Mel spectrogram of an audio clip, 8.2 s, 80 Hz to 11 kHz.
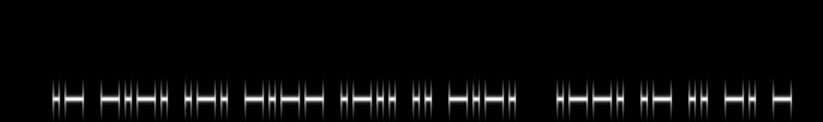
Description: Morse code, heard as a keyed tone, about 20 wpm, 700 Hz. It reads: ACRYLIC PAINT
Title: Difficult Words - Speed-Racing with Hints - 20wpm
